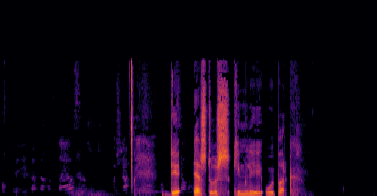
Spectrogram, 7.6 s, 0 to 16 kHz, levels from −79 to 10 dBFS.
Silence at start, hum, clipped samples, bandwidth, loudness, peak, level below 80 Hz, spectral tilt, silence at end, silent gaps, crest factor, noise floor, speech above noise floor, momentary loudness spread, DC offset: 2.6 s; none; under 0.1%; 11.5 kHz; -18 LUFS; 0 dBFS; -68 dBFS; -3 dB/octave; 1.6 s; none; 22 dB; -82 dBFS; 63 dB; 18 LU; under 0.1%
